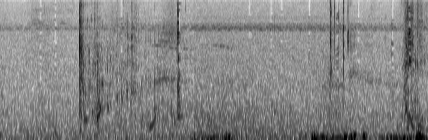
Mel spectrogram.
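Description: Faint handling of fishing tackle: a few short clicks and knocks about a second in, near two seconds, and a quick cluster near the end, over a low steady rumble.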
